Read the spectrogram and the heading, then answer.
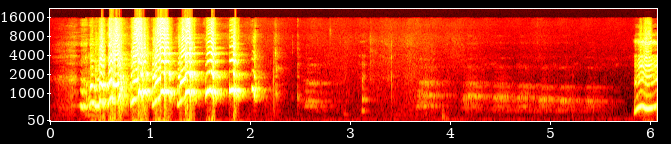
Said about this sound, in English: Now the dogs are barking.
